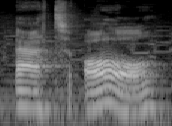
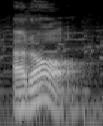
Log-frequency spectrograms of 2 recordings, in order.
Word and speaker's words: at all: Freddie doesn't say, at all, he says, at all. This is because often when we have a T between two vowel sounds, even of different words, it changes to a D sound.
